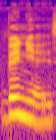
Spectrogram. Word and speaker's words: beignet: for the volunteer effort, it was beignet, or how do you pronounce it? Beignets.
